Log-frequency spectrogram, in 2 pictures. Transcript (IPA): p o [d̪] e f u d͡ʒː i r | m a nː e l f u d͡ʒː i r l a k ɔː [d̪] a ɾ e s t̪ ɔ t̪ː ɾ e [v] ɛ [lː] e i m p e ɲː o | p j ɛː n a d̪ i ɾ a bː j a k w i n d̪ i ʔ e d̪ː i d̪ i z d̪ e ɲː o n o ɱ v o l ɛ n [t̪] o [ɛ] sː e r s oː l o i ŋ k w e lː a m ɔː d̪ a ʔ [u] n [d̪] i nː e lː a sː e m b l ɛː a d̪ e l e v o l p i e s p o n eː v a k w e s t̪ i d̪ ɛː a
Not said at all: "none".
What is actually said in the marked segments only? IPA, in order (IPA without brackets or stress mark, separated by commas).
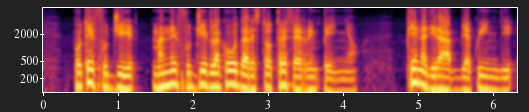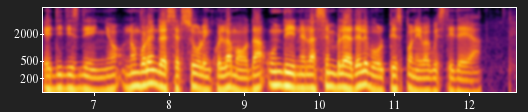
t̪, d̪, f, rː, d̪, ɛ, u, d̪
